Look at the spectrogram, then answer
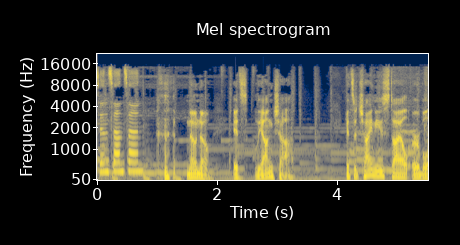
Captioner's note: laughs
